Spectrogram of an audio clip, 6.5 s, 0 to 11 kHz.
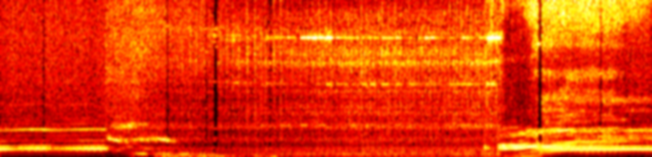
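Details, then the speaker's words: Free roadside Hitachi CS33EB chainsaw on the previous owner's old fuel at half choke, first start: sharp buzzing revs up, drops to a rough idle, then screams back up cleanly. The saw runs and responds to throttle normally. "You gotta be kidding me. It actually works. I can't believe that actually runs. I was not expecting it."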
